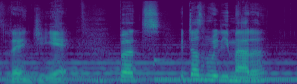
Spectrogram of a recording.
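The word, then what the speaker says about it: Renjie: As I actually looked up, he is supposed to be pronounced Rengier, but it doesn't really matter.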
